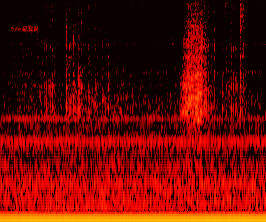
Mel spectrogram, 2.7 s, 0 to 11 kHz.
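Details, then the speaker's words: Sony MDS-JE480 MiniDisc deck, bought faulty, after repair: soft whir and light clicks as a blank disc loads and the table of contents reads; mechanism smooth and healthy. Normal disc loading and TOC read. "But will it accept a disc? Yes. Table of contents reading blank disc."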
